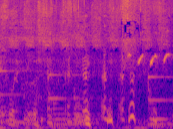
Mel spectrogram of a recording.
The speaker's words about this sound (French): Mais il siffle bien, votre chien. C'est pas lui, c'est moi.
